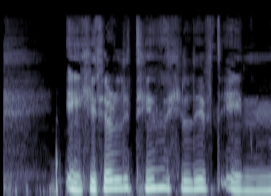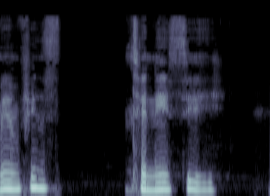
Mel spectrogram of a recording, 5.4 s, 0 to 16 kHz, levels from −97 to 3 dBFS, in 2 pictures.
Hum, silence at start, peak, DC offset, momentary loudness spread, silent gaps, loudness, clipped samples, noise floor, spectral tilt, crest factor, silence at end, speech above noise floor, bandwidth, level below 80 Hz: none; 0.05 s; -8 dBFS; under 0.1%; 14 LU; none; -25 LUFS; under 0.1%; -87 dBFS; -8 dB/octave; 18 dB; 0.55 s; 64 dB; 11.5 kHz; -62 dBFS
